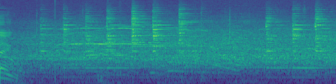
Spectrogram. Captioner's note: bell rings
